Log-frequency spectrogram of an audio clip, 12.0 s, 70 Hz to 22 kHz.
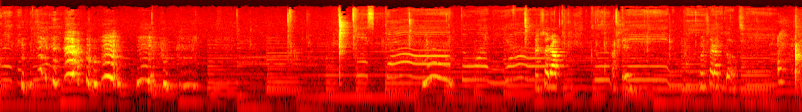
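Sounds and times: plucked guitar music: 3.5s - 12.0s.

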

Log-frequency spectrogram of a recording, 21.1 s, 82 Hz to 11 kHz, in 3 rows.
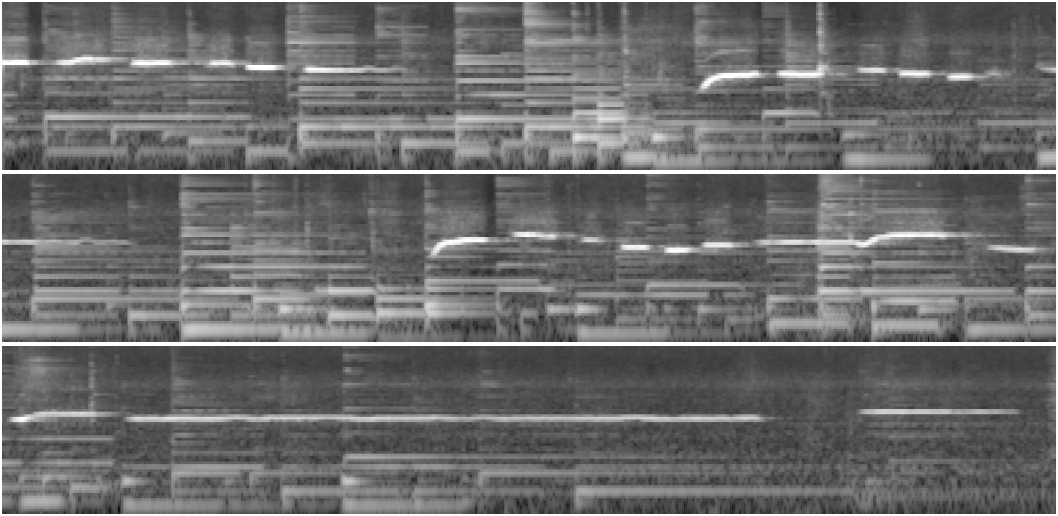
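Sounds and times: man whistling a melody: 0.0s - 3.2s, 4.6s - 21.0s
strummed acoustic guitar: 0.0s - 21.0s.

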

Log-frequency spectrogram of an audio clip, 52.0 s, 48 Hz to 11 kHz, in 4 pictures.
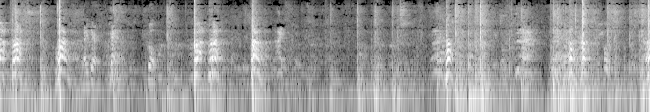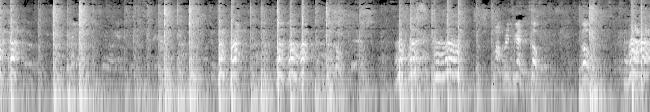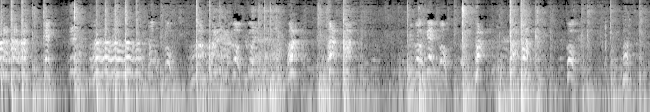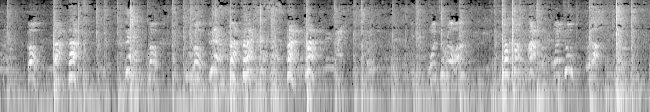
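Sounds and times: boxing gloves hitting mitts: 24.7s - 31.7s.

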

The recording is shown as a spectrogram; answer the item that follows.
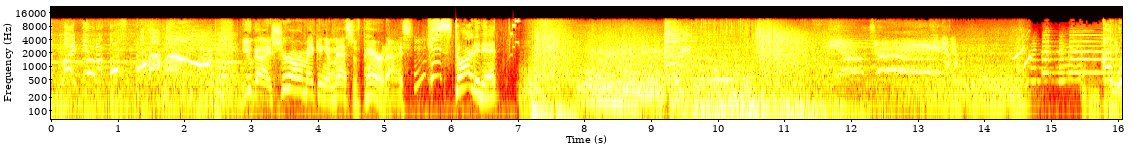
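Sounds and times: background music: 0.0s - 3.8s, 11.6s - 16.0s
cartoon explosion blast: 7.1s - 11.8s
falling whistle: 14.4s - 14.9s.

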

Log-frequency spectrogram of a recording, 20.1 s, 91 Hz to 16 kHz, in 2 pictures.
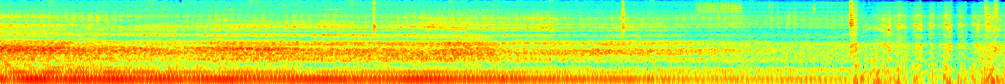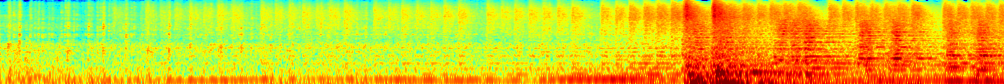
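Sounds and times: aircraft engine drone: 0.0s - 20.0s
rough piston engine in cockpit: 8.5s - 20.0s.

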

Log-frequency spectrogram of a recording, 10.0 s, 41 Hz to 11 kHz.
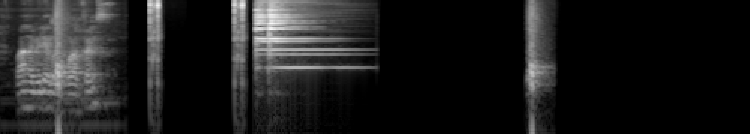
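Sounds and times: quick double click: 3.1s - 3.3s
bell ding: 3.4s - 5.0s.

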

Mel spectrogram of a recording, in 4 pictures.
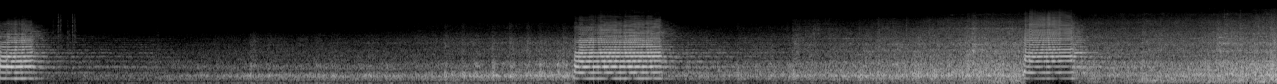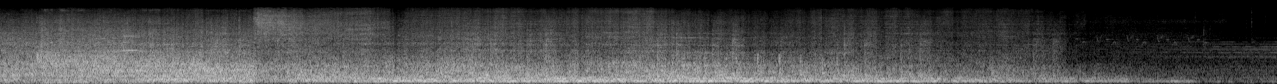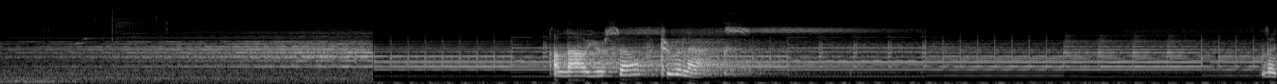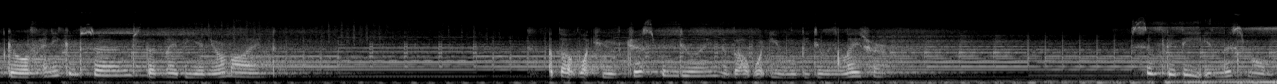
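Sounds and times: locomotive horn blasts: 0.0s - 1.0s, 5.7s - 7.0s, 10.2s - 11.0s
diesel locomotive engine: 0.0s - 51.0s
train wheels rolling: 1.3s - 31.0s.

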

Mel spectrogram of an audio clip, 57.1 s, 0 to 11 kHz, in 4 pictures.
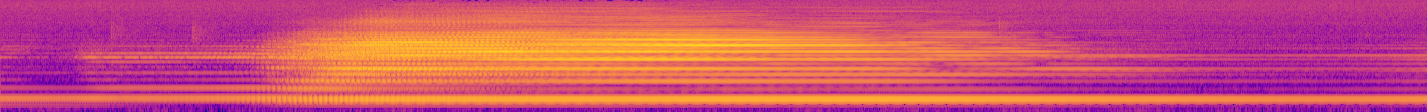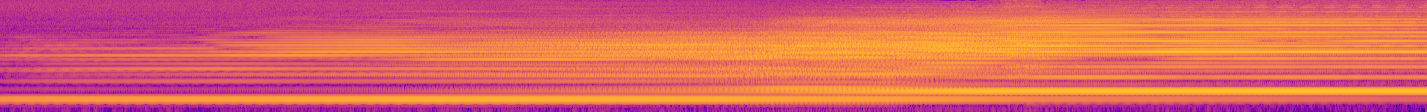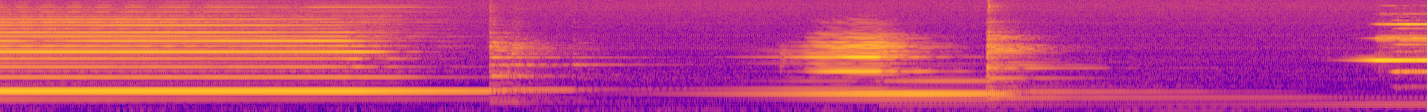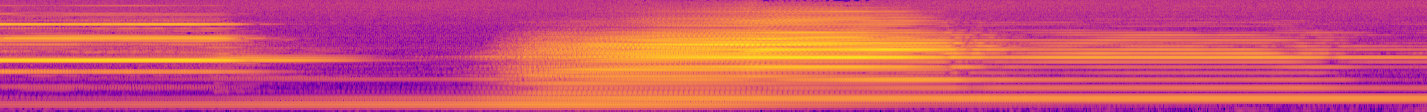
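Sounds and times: droning electric guitar tone: 0.0s - 57.0s.

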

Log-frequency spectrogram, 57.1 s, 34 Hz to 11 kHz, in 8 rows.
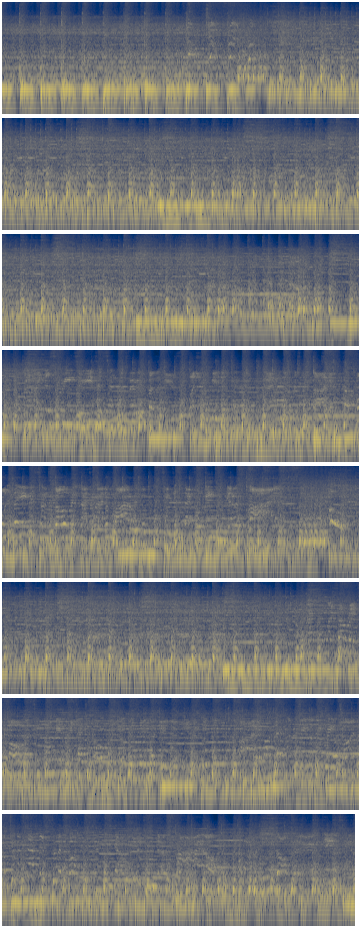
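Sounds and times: hard rock band playing: 0.0s - 57.0s
lead singer singing: 3.6s - 5.3s, 21.6s - 35.7s, 41.7s - 57.0s.

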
